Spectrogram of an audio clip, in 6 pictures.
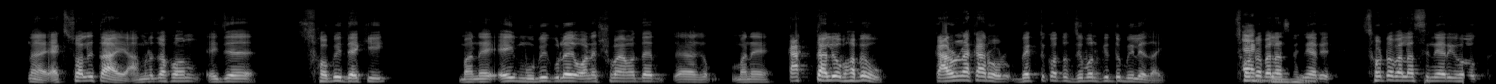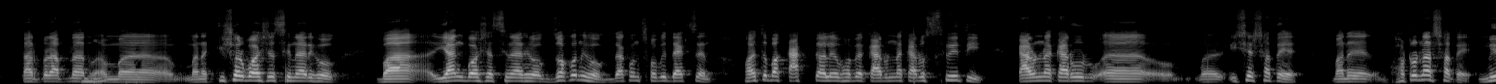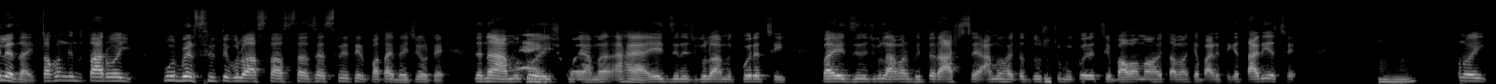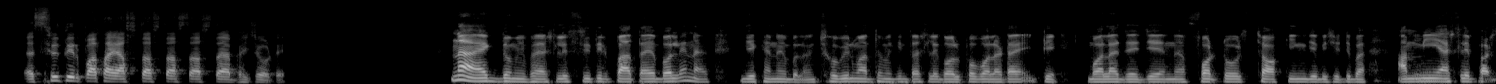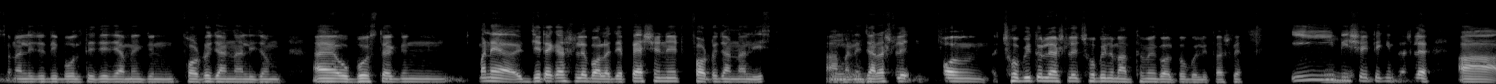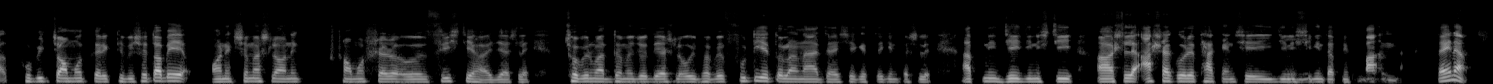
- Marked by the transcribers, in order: in English: "scenery"; in English: "scenery"; in English: "scenery"; in English: "young"; in English: "scenery"; "আমু" said as "আমি"; in English: "photo stocking"; in English: "photo journalism"; tapping; in English: "passionate photo journalist"; other background noise
- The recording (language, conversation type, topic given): Bengali, unstructured, ছবির মাধ্যমে গল্প বলা কেন গুরুত্বপূর্ণ?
